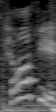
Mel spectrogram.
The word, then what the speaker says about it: Ko-fi: It's actually pronounced coffee.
